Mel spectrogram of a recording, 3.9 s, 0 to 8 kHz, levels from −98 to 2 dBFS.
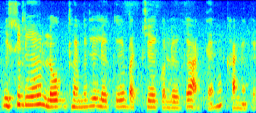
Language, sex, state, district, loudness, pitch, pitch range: Hindi, female, Odisha, Sambalpur, -18 LUFS, 175 Hz, 170-200 Hz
